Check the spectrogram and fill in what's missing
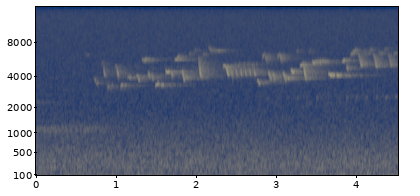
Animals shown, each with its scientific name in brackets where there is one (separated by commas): Northern Flicker (Colaptes auratus), Winter Wren (Troglodytes hiemalis), Hairy Woodpecker (Dryobates villosus)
